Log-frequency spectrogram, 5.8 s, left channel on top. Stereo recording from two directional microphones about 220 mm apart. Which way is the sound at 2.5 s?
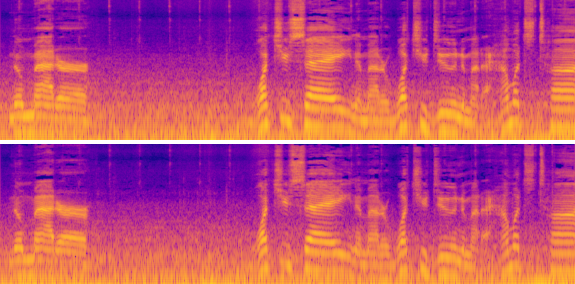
15° left (ahead or behind).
